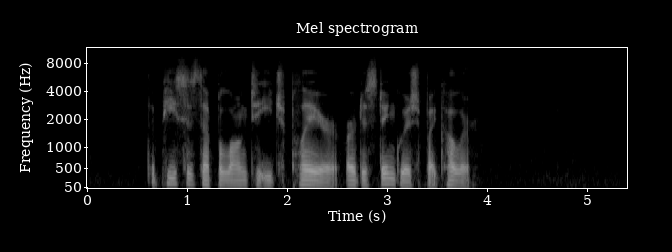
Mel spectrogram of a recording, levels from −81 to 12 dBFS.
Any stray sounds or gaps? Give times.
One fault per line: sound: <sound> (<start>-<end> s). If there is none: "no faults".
no faults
